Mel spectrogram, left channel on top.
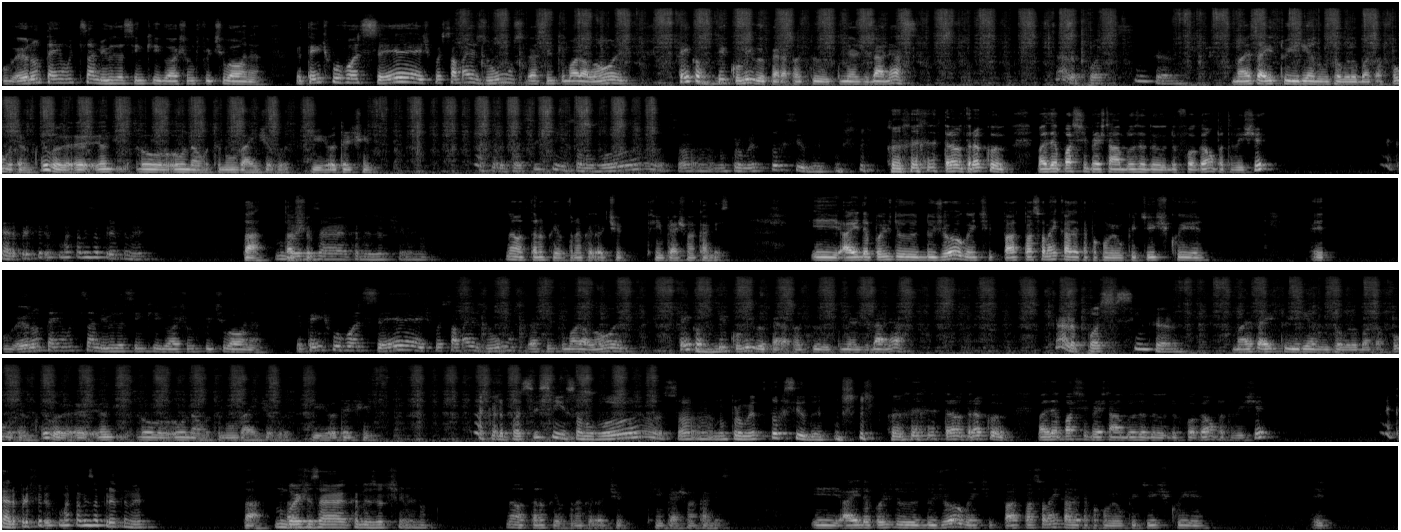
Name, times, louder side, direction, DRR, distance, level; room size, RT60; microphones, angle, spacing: voice 1, 0.0-2.6 2.9-6.3 6.8-9.1 12.3-17.7 22.9-26.7 30.4-30.9 33.0-34.2 34.5-35.2 36.0-40.0 41.0-41.2, left 6 dB, 60° left, 0.3 m, -30 dB
sound 1, 3.0-3.1 4.4-17.3 17.6-20.5, left 5 dB, 30° left, 0.7 m, -43 dB
voice 2, 6.9-7.3 10.5-11.9 18.7-22.7 27.7-29.5 30.7-32.3, right 6 dB, 70° right, 0.3 m, -34 dB
3.6 x 2.3 x 3.8 m
head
